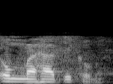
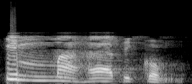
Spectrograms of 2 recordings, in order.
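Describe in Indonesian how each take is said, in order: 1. Kata ini diawali u, lalu a. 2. Kata ini diawali i, lalu a. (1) "bi dhammil alif wa fathil mim" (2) "Alif atau hamzahnya di kasrah, mimnya di fathah"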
